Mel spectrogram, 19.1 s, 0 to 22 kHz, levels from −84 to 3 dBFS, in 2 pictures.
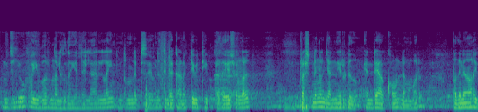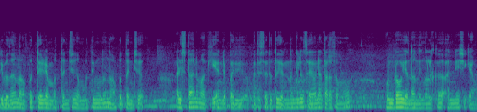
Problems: low volume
